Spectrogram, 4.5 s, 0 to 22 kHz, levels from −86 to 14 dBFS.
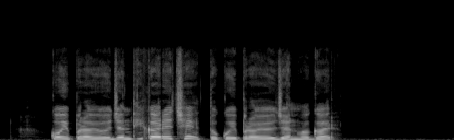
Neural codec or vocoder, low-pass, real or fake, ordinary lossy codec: vocoder, 44.1 kHz, 128 mel bands every 512 samples, BigVGAN v2; 14.4 kHz; fake; none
